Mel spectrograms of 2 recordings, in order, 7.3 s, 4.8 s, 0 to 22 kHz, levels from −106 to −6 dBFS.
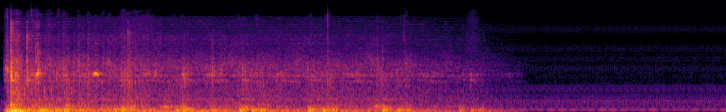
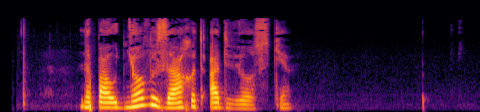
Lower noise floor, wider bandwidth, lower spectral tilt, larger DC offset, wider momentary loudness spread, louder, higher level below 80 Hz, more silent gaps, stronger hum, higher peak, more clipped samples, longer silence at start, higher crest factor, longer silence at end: second, -69 dBFS vs -79 dBFS; about the same, 10.5 kHz vs 11.5 kHz; about the same, -6.5 dB/octave vs -6.5 dB/octave; neither; about the same, 18 LU vs 20 LU; second, -37 LUFS vs -18 LUFS; first, -38 dBFS vs -60 dBFS; neither; neither; second, -10 dBFS vs 0 dBFS; neither; second, 0.05 s vs 0.8 s; about the same, 24 dB vs 20 dB; first, 2.3 s vs 1.9 s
